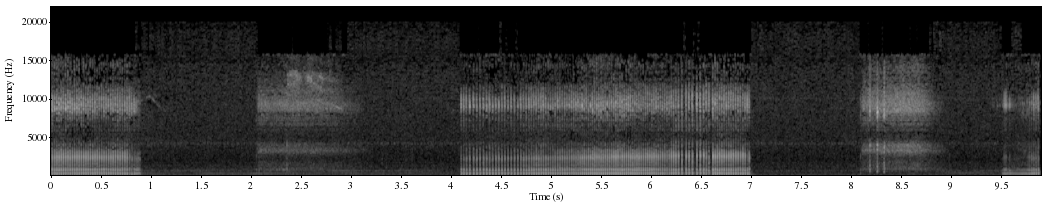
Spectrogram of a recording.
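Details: Pug, a flat-faced dog, asleep: loud, rattling, buzzy snores with a growl-like flutter, alternating with quieter breaths over a steady low hum; snoring.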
